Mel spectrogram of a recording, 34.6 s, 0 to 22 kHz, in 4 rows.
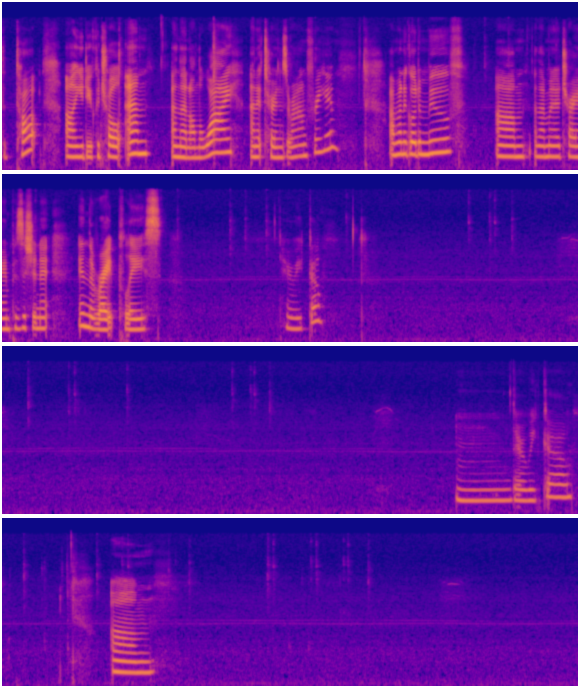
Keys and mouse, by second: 1.7 ctrl+m, 2.9 y, 3.2 Return, 4.4 shift+middle click, 6.1 click, 7.3-7.7 middle drag, 8.3 click, 10.2 click, 11.3 middle click, 12.3 middle click, 13.8-15.7 drag, 16.0 click, 16.3-17.7 middle drag, 18.3 click, 19.2-20.8 drag, 21.0 click, 21.3-26.3 middle drag, 27.1 shift+middle drag, 27.8 click, 28.5 s, 28.8-29.9 middle drag, 29.9-30.7 drag, 31.1 click, 31.4-34.5 drag.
